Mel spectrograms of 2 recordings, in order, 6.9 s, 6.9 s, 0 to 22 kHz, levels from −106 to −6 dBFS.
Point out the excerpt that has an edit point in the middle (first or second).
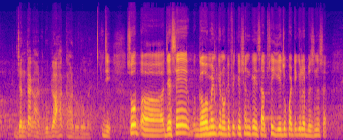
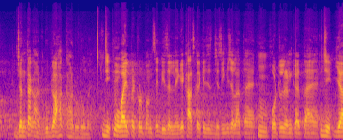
second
